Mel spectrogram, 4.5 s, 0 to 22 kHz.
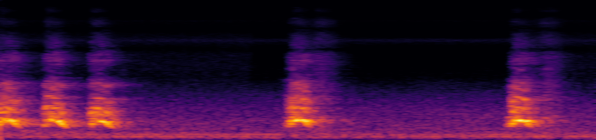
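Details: Dog barking, recorded 21 November 2023 at 7:06 pm: a quick burst of three sharp barks, then two single barks spaced well apart over a low steady hum.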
